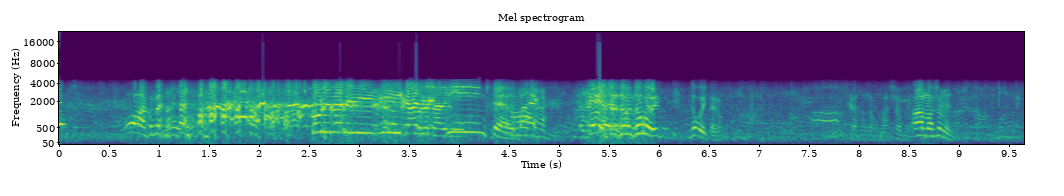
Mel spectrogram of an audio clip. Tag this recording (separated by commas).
Speech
